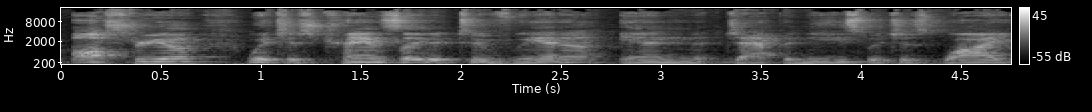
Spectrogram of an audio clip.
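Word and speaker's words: Wien: which is translated to vienna in japanese which is why even though it's going to be spelled on screen as w-i-e-n her pronunciation will be vienna margaret so very interesting uh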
